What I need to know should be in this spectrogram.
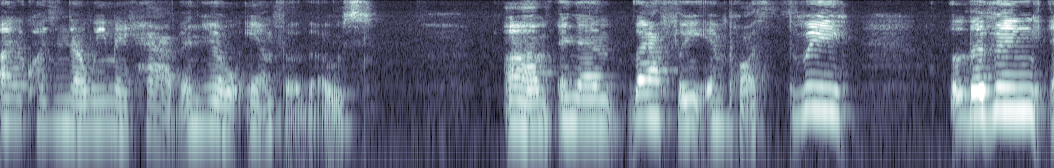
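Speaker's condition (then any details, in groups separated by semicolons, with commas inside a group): Cerebral palsy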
